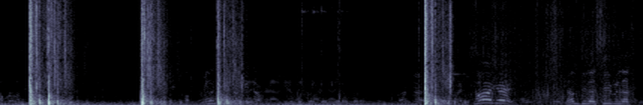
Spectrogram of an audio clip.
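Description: Single shots from AK-pattern rifles, about six at uneven spacing, two of them in quick pairs, each followed by a short echo. A voice is heard briefly after the last shots.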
